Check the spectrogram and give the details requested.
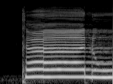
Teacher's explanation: Maka cara baca huruf kafnya adalah panjangkan dua harokat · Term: mad tabi'i zahiri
